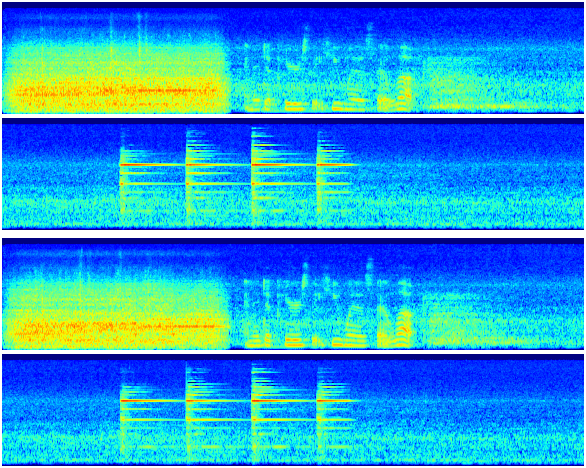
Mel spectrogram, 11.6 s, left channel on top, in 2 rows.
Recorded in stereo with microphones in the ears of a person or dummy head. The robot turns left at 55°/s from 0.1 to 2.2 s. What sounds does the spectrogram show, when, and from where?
2.4 s a woman speaking: 25° right (ahead or behind), 0.5 m
4.2 s an explosion: centre (ahead or behind), 2.5 m
7.0 s a clink: 10° left (ahead or behind), 3 m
